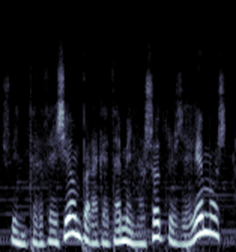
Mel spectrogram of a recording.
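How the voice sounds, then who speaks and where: A man hosting a religious program, reading a story in a calm, measured narration. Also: medium pitch, faint music behind. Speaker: host of religious radio program.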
